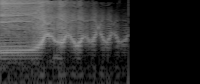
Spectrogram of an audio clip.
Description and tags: I sampled a single note, which then fed OK into a midi keyboard, allowing me to effectively play Jews harp melodies. The result was pretty OK.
